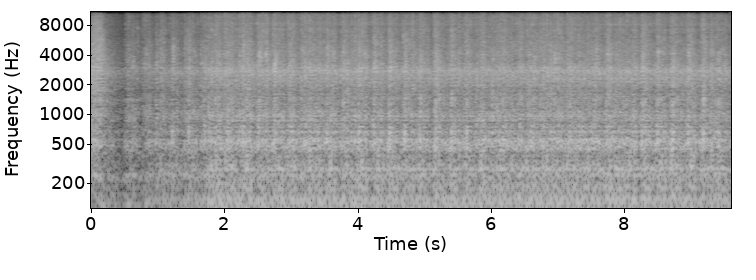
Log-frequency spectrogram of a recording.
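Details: Third-gen Camaro with big-block Chevy V8, first start-up after years of building: lumpy but even idle, a deep, steady rumble with no ticking or knocking; normal, healthy idle.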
